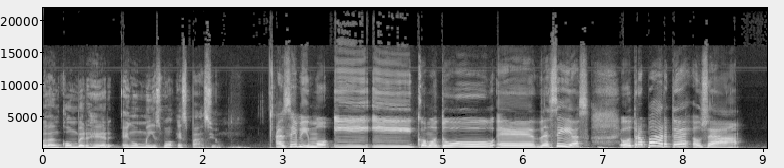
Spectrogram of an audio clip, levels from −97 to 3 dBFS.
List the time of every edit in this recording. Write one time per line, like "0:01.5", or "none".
0:07.2

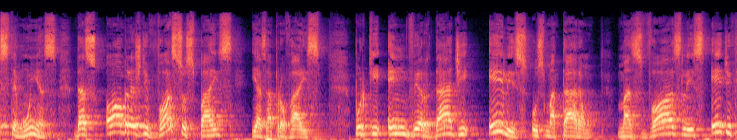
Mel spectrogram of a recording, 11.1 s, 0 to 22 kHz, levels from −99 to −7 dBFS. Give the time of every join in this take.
none

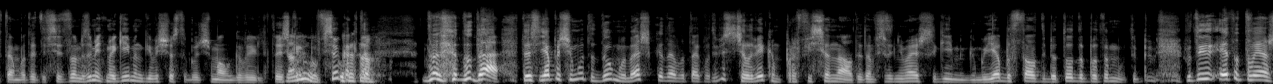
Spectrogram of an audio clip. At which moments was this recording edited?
0:03.2
0:07.1
0:08.8

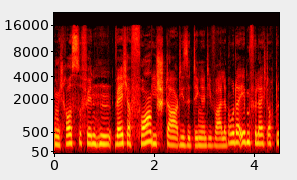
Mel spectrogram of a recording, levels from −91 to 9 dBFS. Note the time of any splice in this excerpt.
0:01.2
0:01.9
0:02.5
0:03.5

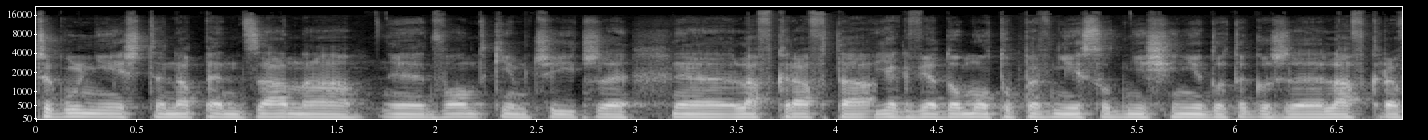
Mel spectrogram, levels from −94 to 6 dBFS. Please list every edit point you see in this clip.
0:02.0
0:02.7
0:03.2
0:04.2

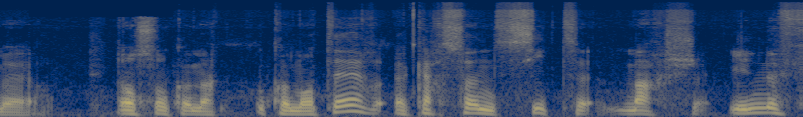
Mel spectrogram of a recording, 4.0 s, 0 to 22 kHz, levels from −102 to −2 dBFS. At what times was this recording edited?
none

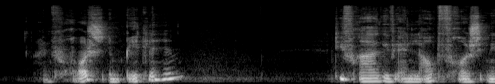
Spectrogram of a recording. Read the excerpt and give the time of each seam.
none

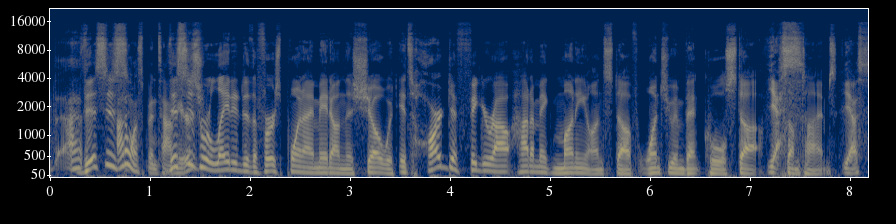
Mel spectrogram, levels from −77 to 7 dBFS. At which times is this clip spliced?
0:03.5

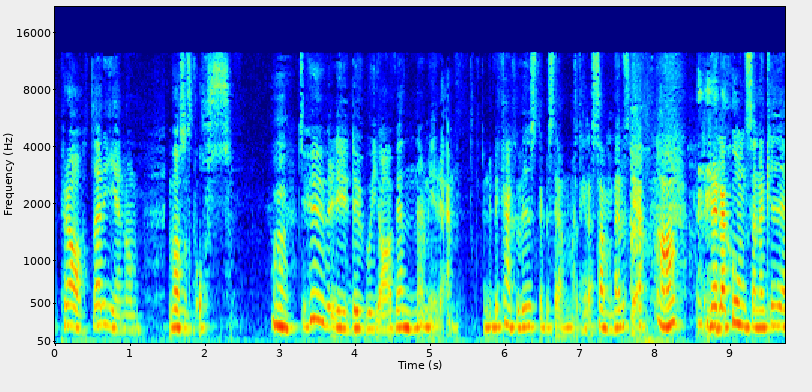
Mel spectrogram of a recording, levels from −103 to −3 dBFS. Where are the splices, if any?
0:01.4
0:01.8
0:03.3
0:06.9
0:07.7

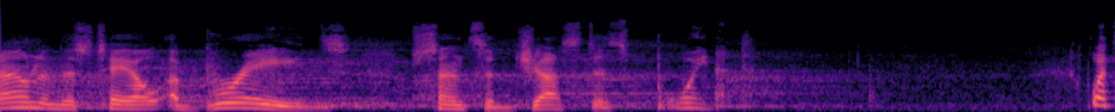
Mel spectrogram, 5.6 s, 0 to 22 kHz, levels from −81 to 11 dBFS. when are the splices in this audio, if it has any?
0:02.1
0:03.6

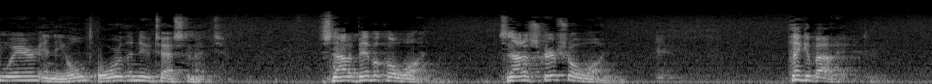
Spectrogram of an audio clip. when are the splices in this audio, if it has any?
0:00.9

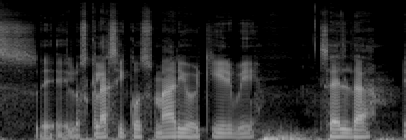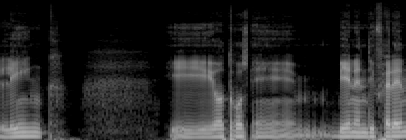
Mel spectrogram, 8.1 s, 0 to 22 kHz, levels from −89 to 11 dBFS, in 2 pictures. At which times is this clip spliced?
0:02.0
0:04.0
0:06.5

